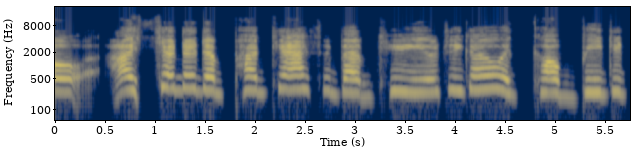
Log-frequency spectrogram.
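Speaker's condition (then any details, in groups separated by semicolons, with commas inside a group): Cerebral palsy; from birth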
